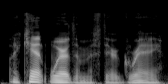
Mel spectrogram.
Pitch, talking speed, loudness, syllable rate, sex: 90 Hz, 285 wpm, -20 LUFS, 6.3 syllables/s, male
